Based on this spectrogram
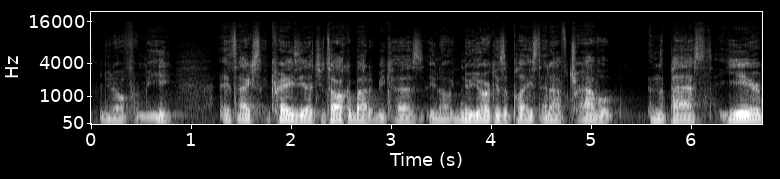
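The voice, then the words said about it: Hoarse, strained voice. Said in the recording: “my voice is going, because I've been, you know, singing along and singing my heart out”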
